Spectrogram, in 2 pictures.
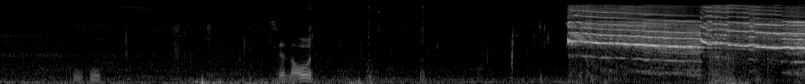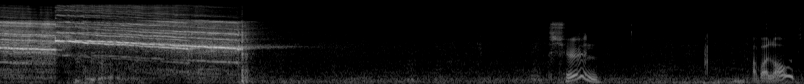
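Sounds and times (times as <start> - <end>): screaming whistle rockets: 5.7 - 11.2.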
